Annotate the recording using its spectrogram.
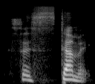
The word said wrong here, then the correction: Septemics: Is that my, am I saying it right? – S-E-P-T-E-M-I-C-S. Okay. Septemics.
